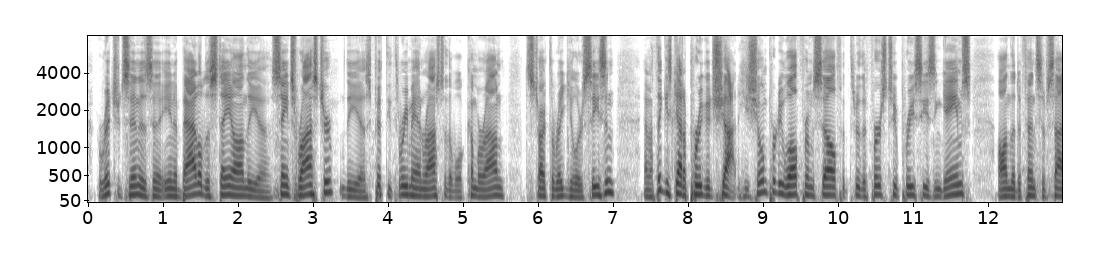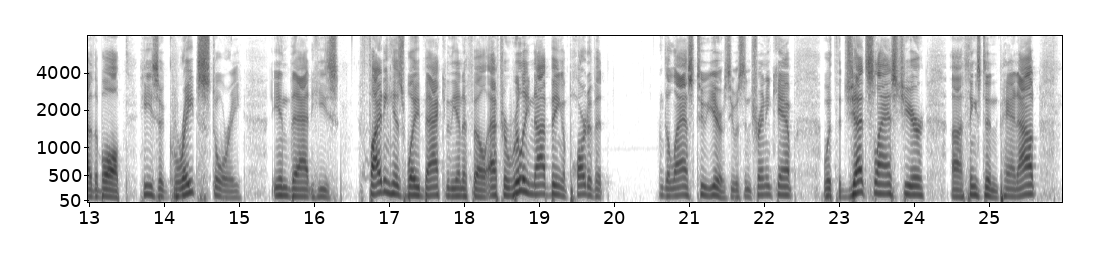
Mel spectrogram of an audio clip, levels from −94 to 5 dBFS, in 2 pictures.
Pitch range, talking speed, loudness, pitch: 130-160 Hz, 215 wpm, -25 LUFS, 145 Hz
